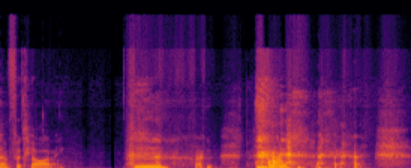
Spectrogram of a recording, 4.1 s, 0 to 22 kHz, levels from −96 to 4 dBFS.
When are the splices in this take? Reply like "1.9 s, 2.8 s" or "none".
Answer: 2.5 s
